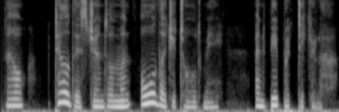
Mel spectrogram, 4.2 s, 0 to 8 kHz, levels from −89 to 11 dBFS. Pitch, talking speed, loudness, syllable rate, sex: 170 Hz, 170 wpm, -17 LUFS, 5.5 syllables/s, male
